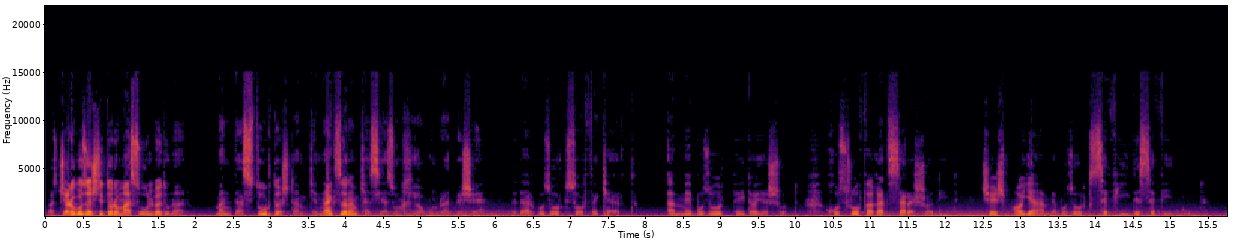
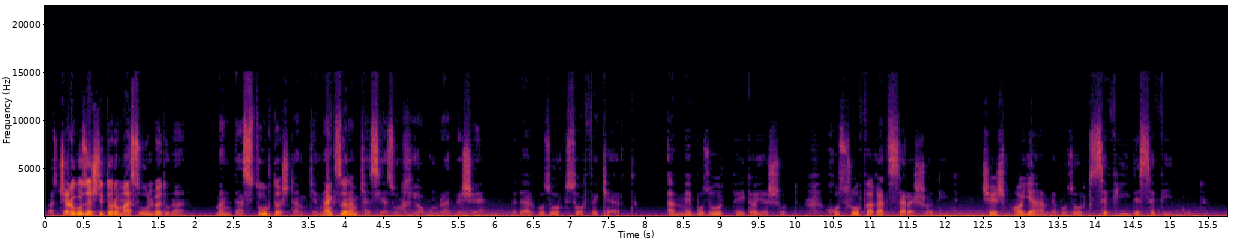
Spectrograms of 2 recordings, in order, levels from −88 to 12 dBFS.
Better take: neither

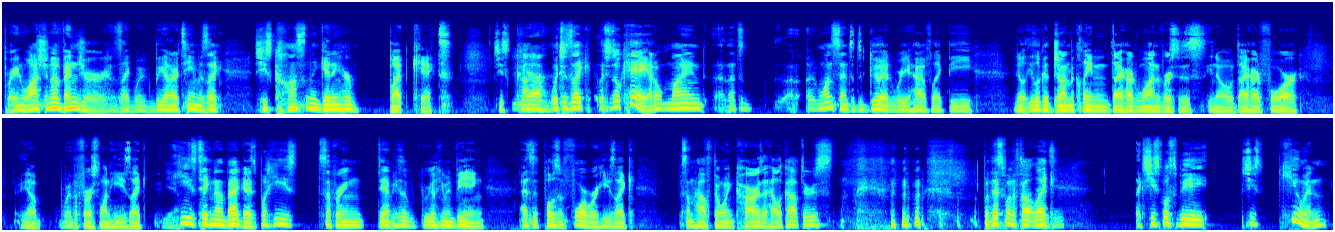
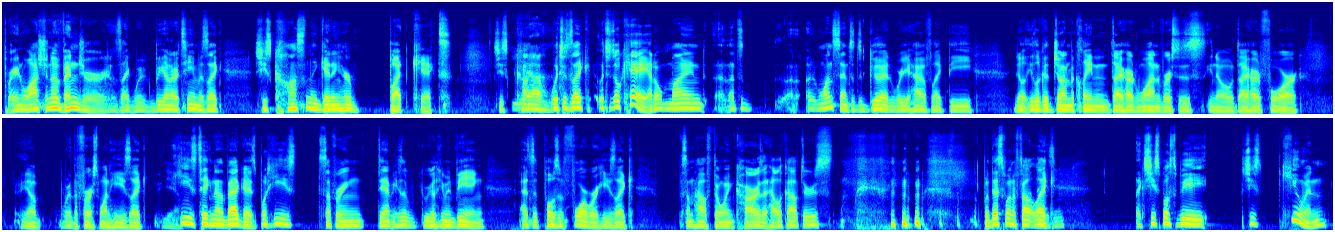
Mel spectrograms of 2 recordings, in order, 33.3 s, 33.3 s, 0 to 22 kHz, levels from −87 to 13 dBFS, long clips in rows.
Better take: second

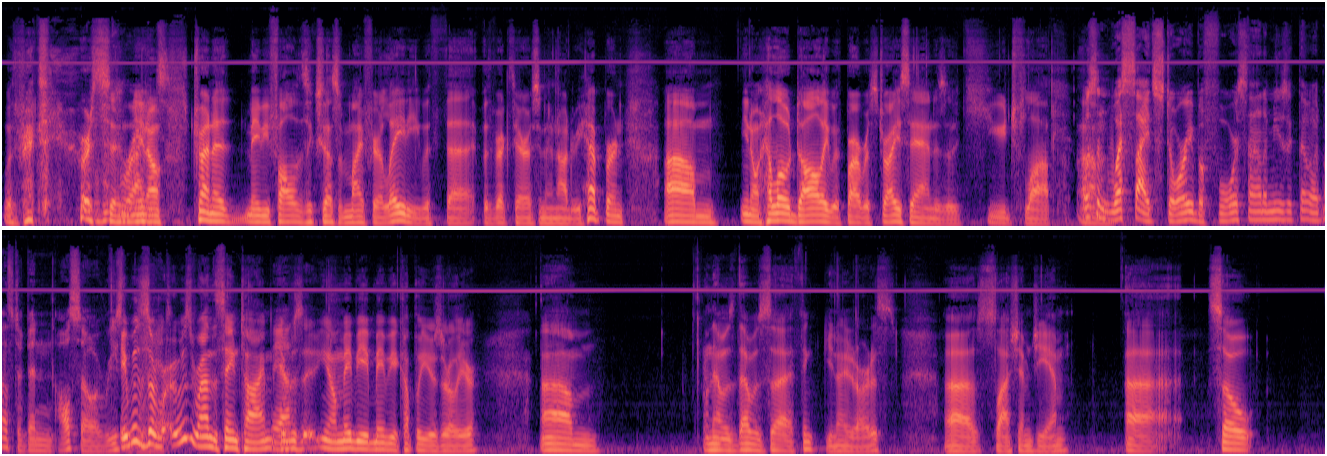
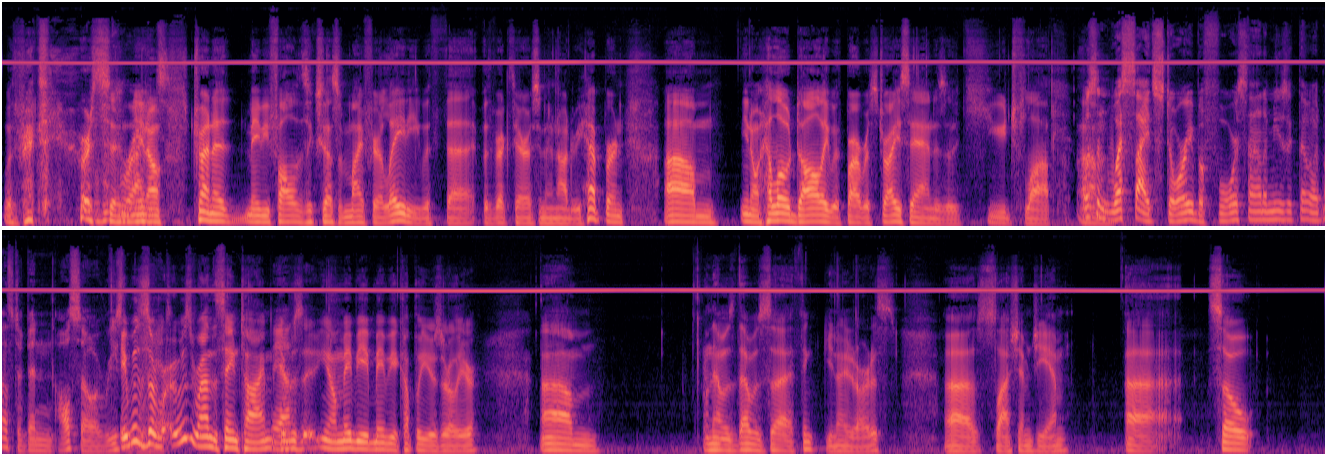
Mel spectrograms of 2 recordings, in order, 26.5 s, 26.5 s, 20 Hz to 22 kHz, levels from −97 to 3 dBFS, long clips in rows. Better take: first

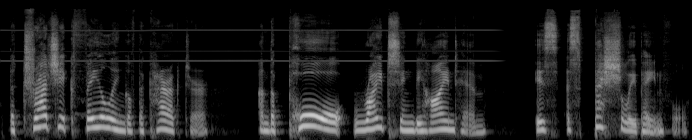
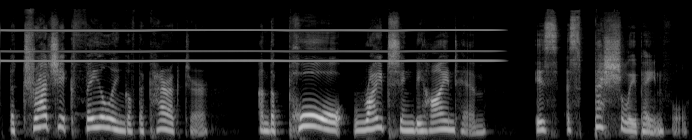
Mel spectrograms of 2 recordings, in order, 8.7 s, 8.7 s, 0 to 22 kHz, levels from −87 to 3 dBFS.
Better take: first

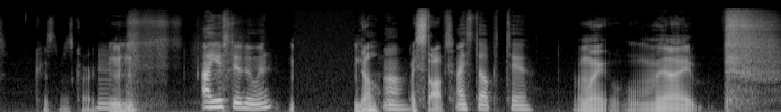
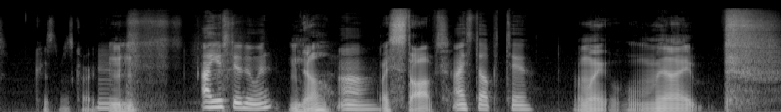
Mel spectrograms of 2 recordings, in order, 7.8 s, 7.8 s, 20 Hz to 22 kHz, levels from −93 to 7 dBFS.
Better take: second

